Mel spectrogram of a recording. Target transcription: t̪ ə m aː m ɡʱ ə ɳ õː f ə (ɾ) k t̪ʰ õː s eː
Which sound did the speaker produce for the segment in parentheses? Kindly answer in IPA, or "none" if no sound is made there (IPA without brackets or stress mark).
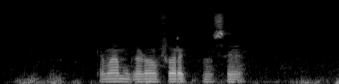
ɾ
